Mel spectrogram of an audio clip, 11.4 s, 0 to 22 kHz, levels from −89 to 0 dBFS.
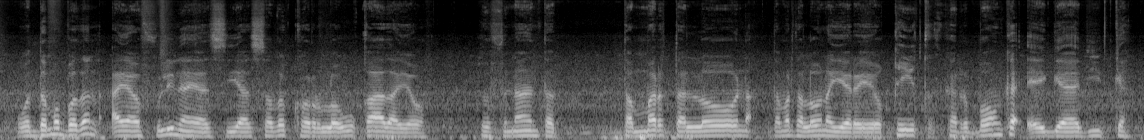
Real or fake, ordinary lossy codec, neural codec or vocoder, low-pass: fake; none; vocoder, 44.1 kHz, 128 mel bands every 256 samples, BigVGAN v2; none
